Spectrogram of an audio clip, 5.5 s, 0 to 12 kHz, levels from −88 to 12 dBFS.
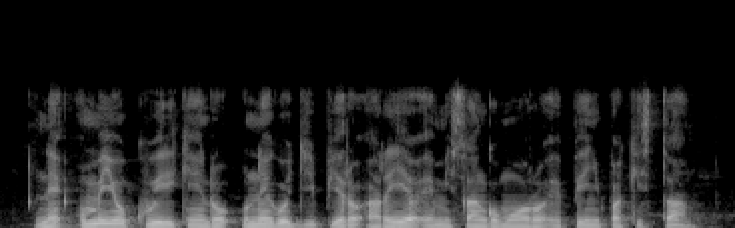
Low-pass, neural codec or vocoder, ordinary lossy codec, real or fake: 7.2 kHz; none; Opus, 64 kbps; real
